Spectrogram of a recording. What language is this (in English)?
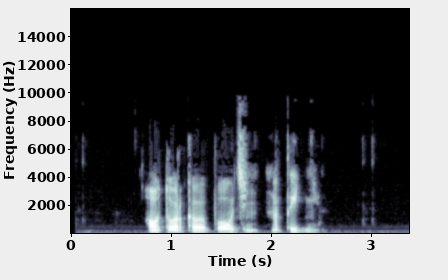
Belarusian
